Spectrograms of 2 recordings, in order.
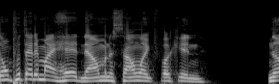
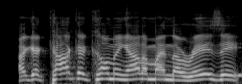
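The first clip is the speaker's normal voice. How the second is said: fake Brazilian accent, pitched up; 5 semitones higher than usual. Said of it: "a Brazilian accent is not easy".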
